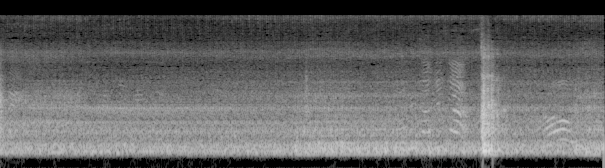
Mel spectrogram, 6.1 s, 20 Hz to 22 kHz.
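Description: JCB 3DX backhoe loader's diesel engine running steadily as the backhoe arm works, with a sharp knock right at the start and a louder one about five seconds in.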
